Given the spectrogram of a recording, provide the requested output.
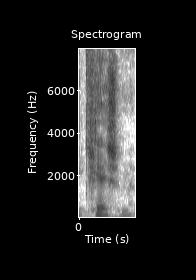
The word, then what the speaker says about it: قشم: مثلا یه جنگنامه‌ای هست که معروف به جنگنامه کشم، میدونید جنوبی‌ها قه رو که تلفظ می‌کنن. – بله، مثلا قشم رو میگن قشم، پرتقال رو میگن پرتقال.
